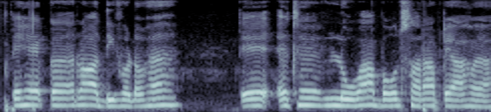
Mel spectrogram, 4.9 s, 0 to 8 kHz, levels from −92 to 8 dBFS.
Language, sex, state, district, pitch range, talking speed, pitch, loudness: Punjabi, male, Punjab, Kapurthala, 170-190 Hz, 160 wpm, 180 Hz, -15 LUFS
